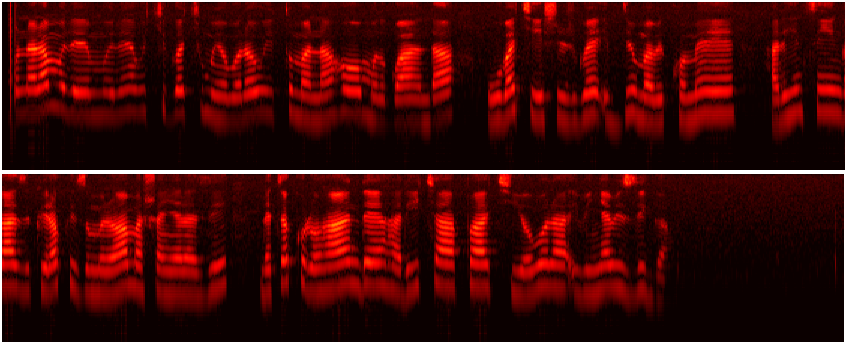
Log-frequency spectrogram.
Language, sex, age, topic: Kinyarwanda, female, 50+, government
